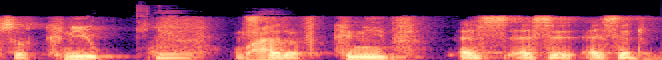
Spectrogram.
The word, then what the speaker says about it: kniv: an example of that would be the word kniv, the word for knife. So kniv, K-N-I-V. The last letter, that would be a V historically, but has been weakened to a U kind of sound. So kniv instead of kniv as it would have been.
